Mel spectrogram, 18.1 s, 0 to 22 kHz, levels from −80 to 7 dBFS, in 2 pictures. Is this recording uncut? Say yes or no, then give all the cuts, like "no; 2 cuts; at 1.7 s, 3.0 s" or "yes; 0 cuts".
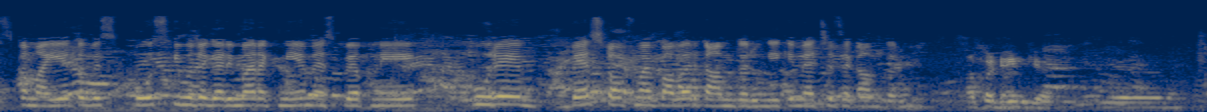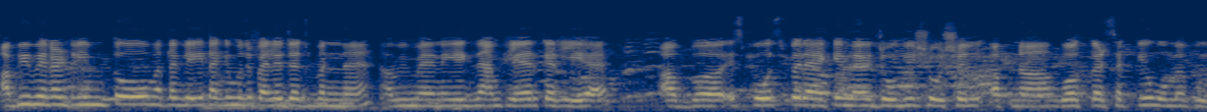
yes; 0 cuts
